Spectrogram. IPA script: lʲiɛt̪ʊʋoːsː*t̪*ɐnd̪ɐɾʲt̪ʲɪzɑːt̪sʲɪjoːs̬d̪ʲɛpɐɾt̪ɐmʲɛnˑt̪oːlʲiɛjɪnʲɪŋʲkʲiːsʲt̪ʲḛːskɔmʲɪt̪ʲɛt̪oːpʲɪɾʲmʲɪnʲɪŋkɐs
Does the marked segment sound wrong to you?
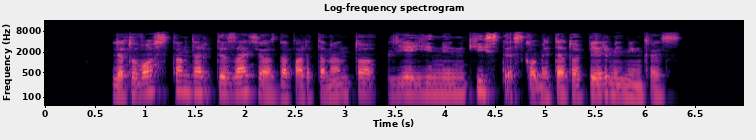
no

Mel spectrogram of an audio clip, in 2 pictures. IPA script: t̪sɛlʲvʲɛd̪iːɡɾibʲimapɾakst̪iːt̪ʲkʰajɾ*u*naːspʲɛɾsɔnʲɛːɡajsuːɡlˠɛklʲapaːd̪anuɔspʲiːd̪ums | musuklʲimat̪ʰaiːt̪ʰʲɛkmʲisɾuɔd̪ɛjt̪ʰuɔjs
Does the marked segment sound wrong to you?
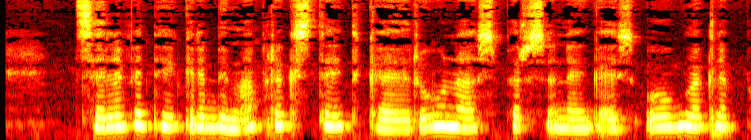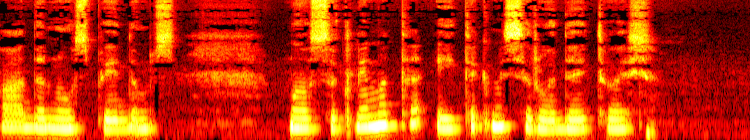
yes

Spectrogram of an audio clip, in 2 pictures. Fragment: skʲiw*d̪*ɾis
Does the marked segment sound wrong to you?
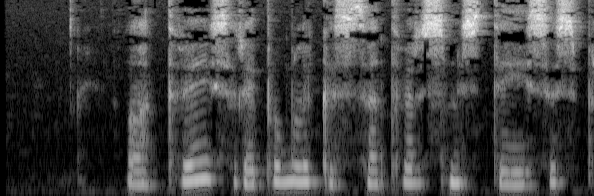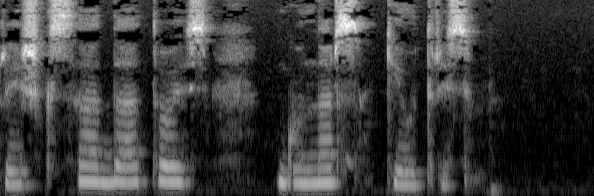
yes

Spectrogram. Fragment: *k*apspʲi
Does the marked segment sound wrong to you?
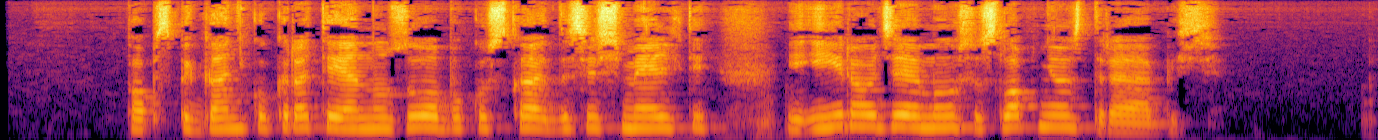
yes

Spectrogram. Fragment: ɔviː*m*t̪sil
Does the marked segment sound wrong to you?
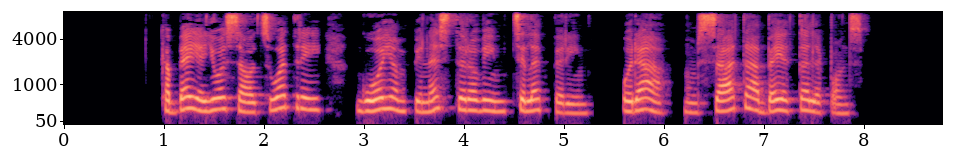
no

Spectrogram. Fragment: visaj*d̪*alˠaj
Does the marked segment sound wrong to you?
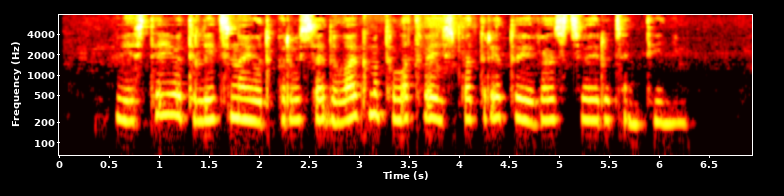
no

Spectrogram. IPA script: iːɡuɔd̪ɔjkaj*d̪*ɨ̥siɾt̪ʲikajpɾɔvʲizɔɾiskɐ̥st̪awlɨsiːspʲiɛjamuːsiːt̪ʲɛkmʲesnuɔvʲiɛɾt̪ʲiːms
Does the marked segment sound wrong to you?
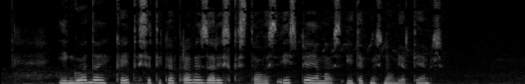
yes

